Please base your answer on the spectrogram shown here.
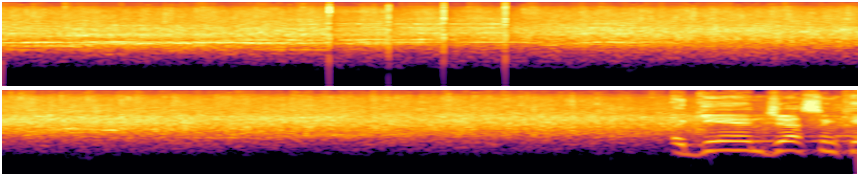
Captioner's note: applause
